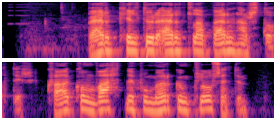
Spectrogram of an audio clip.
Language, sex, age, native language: Icelandic, male, 30-39, Icelandic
